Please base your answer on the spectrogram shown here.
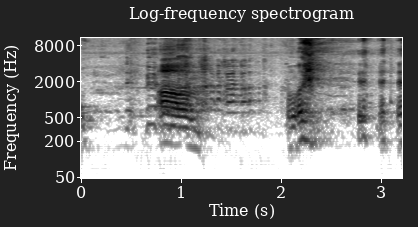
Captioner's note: audience laughs; chuckles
